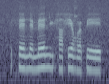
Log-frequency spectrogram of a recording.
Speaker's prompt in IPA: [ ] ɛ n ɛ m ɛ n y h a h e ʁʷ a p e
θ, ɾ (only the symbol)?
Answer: θ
